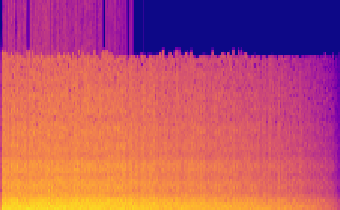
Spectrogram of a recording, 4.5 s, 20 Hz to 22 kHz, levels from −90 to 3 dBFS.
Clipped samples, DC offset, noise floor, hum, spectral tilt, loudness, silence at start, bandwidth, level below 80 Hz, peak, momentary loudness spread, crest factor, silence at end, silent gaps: 2%; under 0.1%; -27 dBFS; none; -4 dB/octave; -6 LUFS; 0 s; over 20 kHz; -20 dBFS; 0 dBFS; 16 LU; 6 dB; 0.15 s; none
